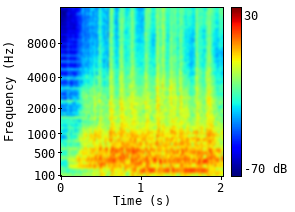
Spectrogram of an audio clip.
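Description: Blendtec blender motor started up and running at full speed, grinding something hard with a dense, loud clatter that builds quickly after starting.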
